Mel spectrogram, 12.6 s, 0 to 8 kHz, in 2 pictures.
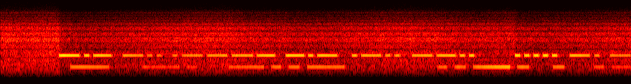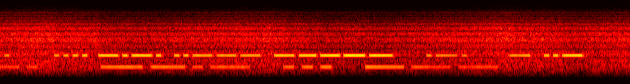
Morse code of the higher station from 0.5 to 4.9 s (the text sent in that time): KD1KLZ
